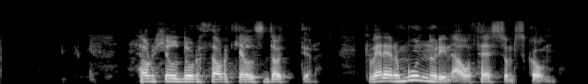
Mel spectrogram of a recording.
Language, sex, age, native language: Icelandic, male, 30-39, Ukrainian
